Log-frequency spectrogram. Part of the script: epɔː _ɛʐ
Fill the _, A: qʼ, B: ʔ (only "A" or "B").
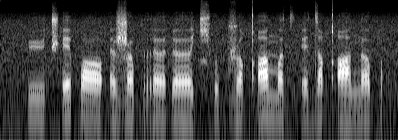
B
